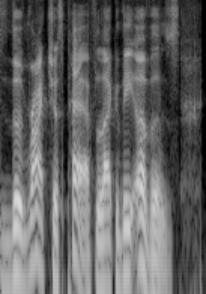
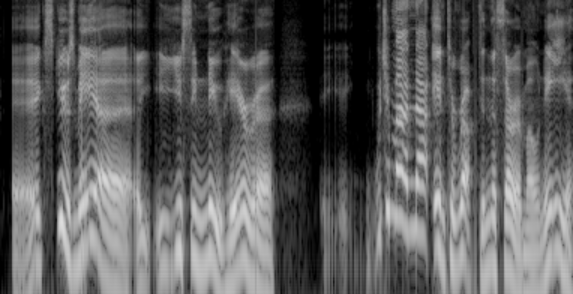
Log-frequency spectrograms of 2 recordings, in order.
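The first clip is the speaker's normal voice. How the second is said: fake-polite, pitched-up, put-on courteous voice; 5 semitones higher than usual. Voicing a figure who walks over to a newcomer, fake polite. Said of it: "um like fake polite".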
